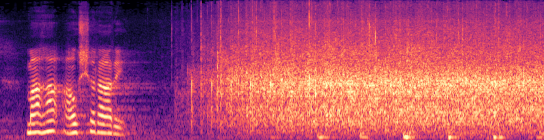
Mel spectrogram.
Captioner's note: audience applauding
